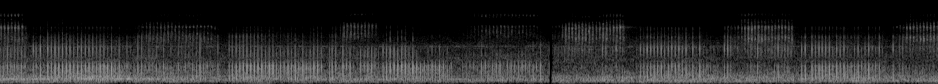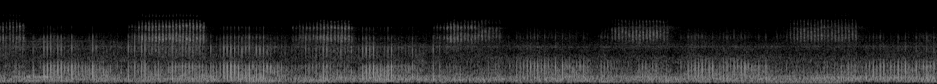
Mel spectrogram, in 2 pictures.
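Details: Sustained purr of a pet cat, a buzzy low drone pulsing with its breathing, each swell lasting about a second, heard up close and without other noise.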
